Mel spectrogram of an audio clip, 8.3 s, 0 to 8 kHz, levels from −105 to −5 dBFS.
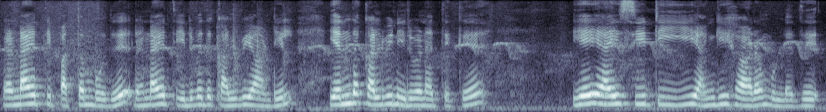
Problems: background sounds at intervals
